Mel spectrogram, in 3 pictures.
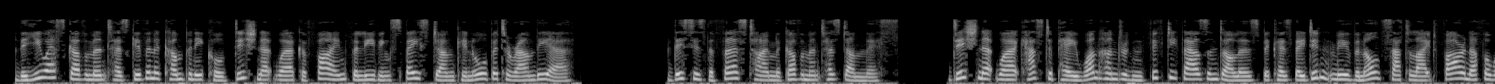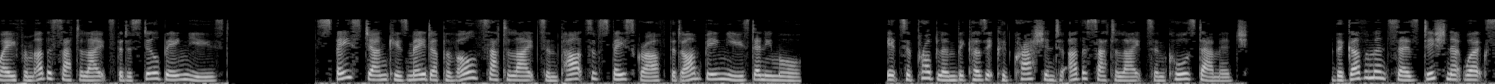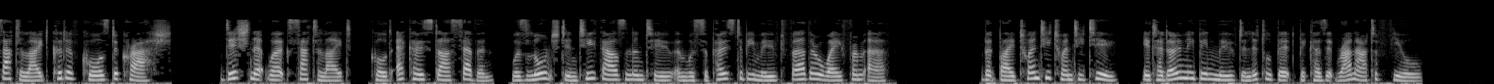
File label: English Upper Intermediate FAST Reading; US Government Fines Dish Network for Space Junk; English Newsroom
